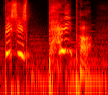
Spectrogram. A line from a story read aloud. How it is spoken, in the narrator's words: spluttered Dizzy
